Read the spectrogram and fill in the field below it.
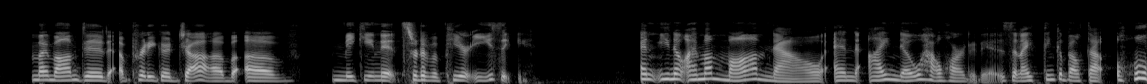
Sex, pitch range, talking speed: female, 155-200 Hz, 180 wpm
